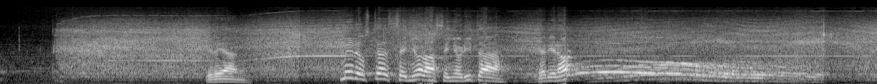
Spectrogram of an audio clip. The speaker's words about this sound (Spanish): Entonces ahora sí vamos a ver, vamos a encender la aspiradora.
